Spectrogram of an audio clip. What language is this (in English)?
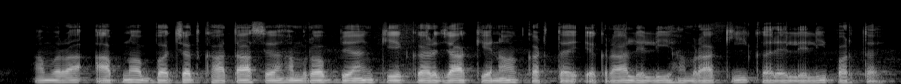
Maithili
